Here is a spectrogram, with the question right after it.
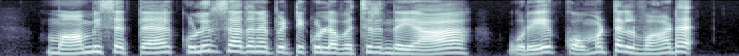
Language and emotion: Tamil, disgusted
